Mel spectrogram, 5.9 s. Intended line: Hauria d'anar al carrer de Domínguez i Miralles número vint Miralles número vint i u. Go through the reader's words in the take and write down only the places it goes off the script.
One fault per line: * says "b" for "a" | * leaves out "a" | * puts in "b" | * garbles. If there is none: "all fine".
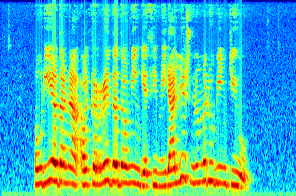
* leaves out "Miralles número vint"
